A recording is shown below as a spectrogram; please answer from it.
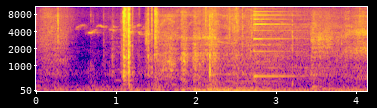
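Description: Ignition of a 2009 Skoda Octavia switched on: a sharp click about a second in, a low hum that grows stronger about two seconds in as the instruments power up, and a short electronic chime from the instrument cluster a little after that.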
